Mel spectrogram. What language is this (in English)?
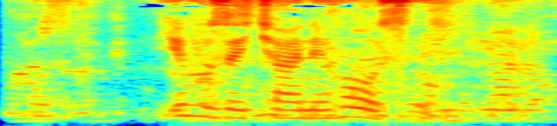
Kinyarwanda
